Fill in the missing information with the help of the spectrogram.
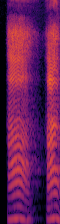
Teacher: आ कहेंगे तो मुह फटता है गला खुलता है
